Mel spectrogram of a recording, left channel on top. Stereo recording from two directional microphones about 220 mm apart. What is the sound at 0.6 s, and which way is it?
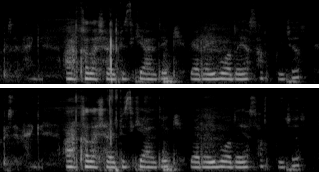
Speech, 5° left (ahead or behind).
